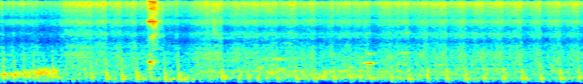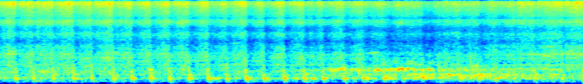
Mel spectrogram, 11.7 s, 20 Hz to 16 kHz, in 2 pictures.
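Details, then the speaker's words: Honda Vario carburetor scooter, charging checked at 14 V; fast, steady single-cylinder idle that never settles or hunts; idle speed set too high. "Sudah standby di 14 tuh. Ini karena langsamnya tinggi."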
